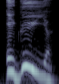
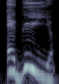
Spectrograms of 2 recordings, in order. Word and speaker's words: aiguille: Je renchérirai sur la substantivation pour dire que le mot A i G u I de L e se lit aiguille et non aiguille.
